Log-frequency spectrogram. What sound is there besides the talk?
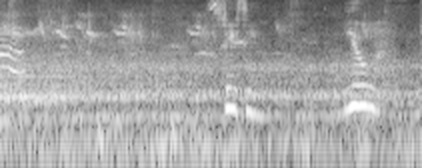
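swarm of bees buzzing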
